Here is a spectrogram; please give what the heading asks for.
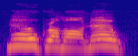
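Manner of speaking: George calling back. A narrator's reading. George begs Grandma to stop, loud and alarmed. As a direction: shout up in alarm. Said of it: "George called back".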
